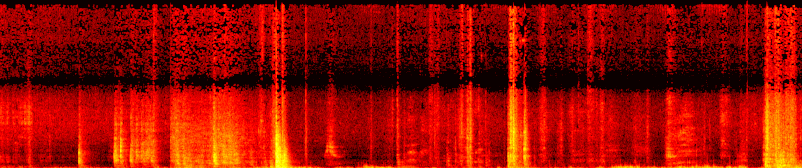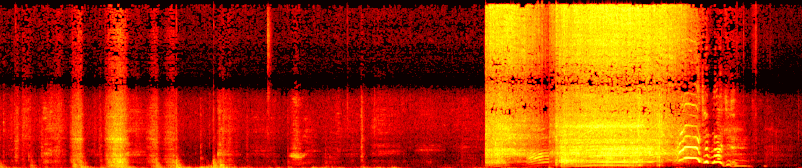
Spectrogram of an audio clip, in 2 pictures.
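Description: Hammer blows nailing wooden roof sheathing boards, coming in irregular bursts of strikes. Near the end, after a brief pause, a chainsaw engine runs, its pitch rising and falling as it is revved.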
